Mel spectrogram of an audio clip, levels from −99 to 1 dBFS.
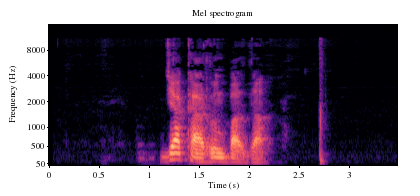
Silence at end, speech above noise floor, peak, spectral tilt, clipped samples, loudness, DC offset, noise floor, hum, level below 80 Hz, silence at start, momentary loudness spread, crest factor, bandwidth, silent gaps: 0.75 s; 60 dB; -4 dBFS; -6.5 dB/octave; under 0.1%; -21 LUFS; under 0.1%; -81 dBFS; none; -58 dBFS; 1.1 s; 18 LU; 20 dB; 11.5 kHz; none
